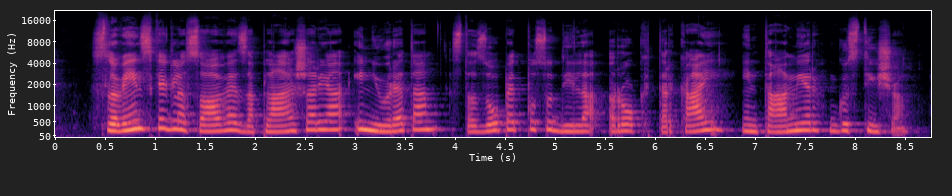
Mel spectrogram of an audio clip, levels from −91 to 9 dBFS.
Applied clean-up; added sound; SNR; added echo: none; none; none; none.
